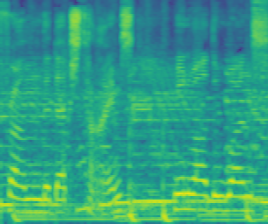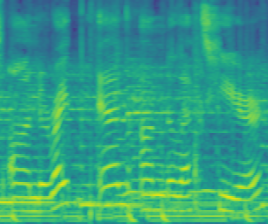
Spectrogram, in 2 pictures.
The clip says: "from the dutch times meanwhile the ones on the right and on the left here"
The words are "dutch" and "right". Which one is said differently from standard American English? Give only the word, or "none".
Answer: none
